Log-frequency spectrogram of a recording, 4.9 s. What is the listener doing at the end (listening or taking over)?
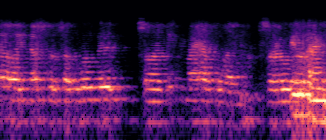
taking over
